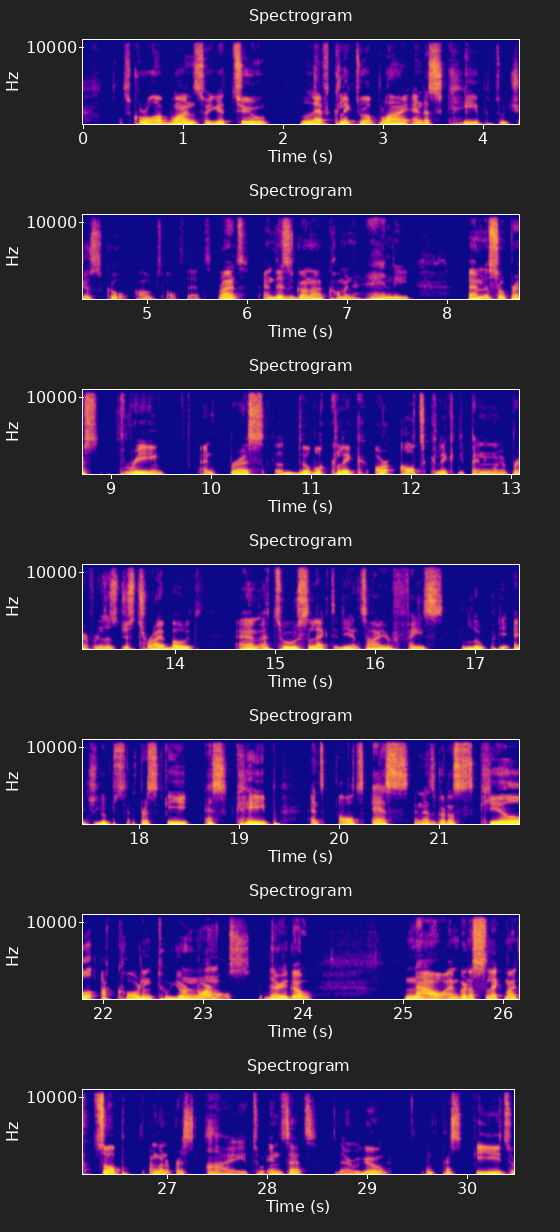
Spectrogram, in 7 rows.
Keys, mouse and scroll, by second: 8.0 3, 14.5 click, 14.7 click, 16.4 shift+middle click, 18.0 e, 19.8 alt+s, 23.5 typing, 24.6 shift+middle click, 28.0 i, 29.8 e.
